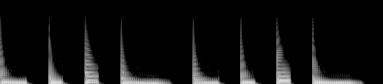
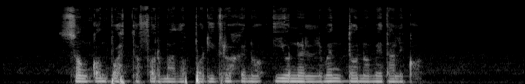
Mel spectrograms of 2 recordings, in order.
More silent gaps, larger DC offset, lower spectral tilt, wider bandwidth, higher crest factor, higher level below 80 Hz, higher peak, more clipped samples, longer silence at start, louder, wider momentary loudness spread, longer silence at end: first, 0.37-0.49 s, 0.73-0.85 s, 1.08-1.21 s, 1.74-1.93 s, 2.29-2.40 s, 2.65-2.76 s, 2.98-3.12 s vs none; neither; first, -10 dB/octave vs -6 dB/octave; second, 4.6 kHz vs 16.5 kHz; second, 14 dB vs 24 dB; first, -20 dBFS vs -48 dBFS; about the same, -2 dBFS vs -2 dBFS; neither; second, 0 s vs 0.6 s; first, -18 LUFS vs -27 LUFS; about the same, 7 LU vs 7 LU; second, 0.2 s vs 1.05 s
